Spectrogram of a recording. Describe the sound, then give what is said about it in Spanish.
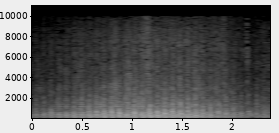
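A helicopter's steady rotor chop and engine whine hold at a loud, even level, the rapid beating pulses swelling slightly mid-clip as it comes down to land at a landing point marked with lights outside a stadium during a match, with no voices present. “Un policía hace señales al helicóptero desde el punto de aterrizaje marcado con luces fuera del estadio.”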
